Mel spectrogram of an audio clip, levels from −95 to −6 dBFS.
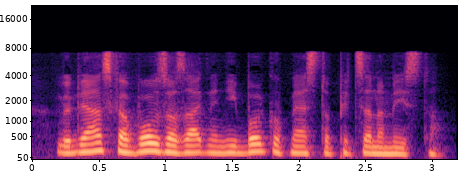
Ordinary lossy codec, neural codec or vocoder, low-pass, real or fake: none; codec, 16 kHz, 0.5 kbps, FunCodec, trained on LibriTTS, 25 frames a second; 7.2 kHz; fake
